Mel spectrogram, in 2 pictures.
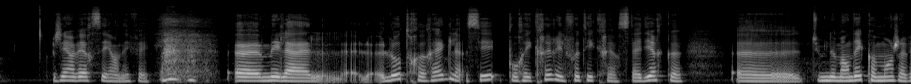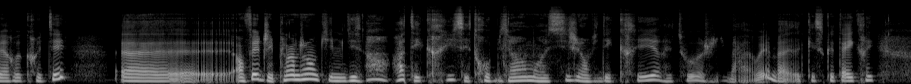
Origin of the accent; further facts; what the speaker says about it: Paris, Île-de-France, France; Et moi, je suis parisienne.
